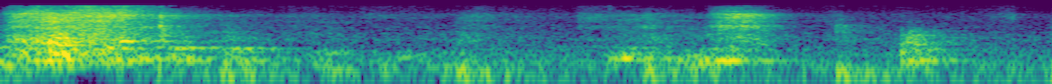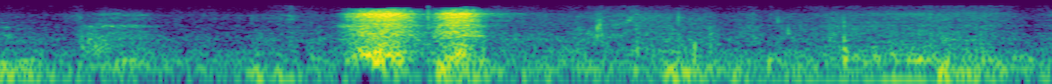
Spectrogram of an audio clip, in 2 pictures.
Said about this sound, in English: I'm going to sneeze, I'm sorry. Just when I was getting a head of steam up there.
